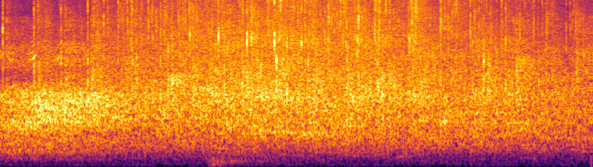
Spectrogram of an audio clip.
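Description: Retreat audience in a hall breaking into hearty applause for a priest's talk, dense sustained clapping from many people that fades slightly toward the end.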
